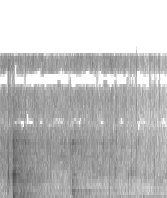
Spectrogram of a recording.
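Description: Meat pan frying in a hot pan, a steady close sizzle with crackling spits, alone without talk.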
